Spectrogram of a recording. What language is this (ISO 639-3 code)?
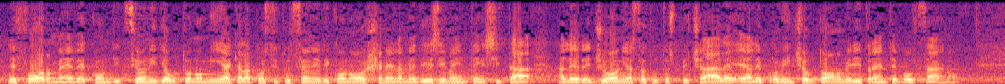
ita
